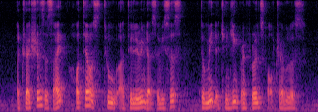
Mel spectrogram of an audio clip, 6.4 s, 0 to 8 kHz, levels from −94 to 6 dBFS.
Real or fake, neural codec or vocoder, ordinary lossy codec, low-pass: real; none; none; none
